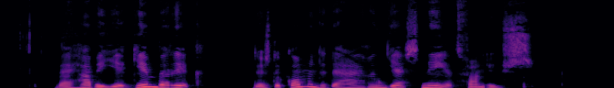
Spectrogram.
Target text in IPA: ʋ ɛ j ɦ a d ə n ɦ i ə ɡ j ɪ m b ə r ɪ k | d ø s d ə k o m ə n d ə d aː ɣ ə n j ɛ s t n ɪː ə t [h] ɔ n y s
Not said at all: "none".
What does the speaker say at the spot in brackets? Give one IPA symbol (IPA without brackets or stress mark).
f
